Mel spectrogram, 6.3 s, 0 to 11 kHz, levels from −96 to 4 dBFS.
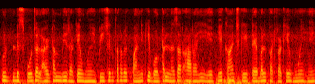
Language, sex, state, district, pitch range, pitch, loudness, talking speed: Hindi, male, Jharkhand, Sahebganj, 130-150 Hz, 140 Hz, -37 LUFS, 240 wpm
